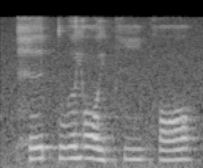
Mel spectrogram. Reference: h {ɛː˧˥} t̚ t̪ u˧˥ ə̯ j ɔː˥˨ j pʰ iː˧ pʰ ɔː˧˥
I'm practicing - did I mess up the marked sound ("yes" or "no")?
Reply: yes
